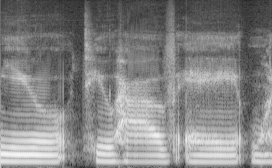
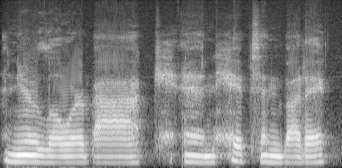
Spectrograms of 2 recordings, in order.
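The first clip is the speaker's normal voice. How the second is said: guided meditation. Acted. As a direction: guide them gently into rest, letting each phrase settle. Leads a yoga nidra meditation.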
